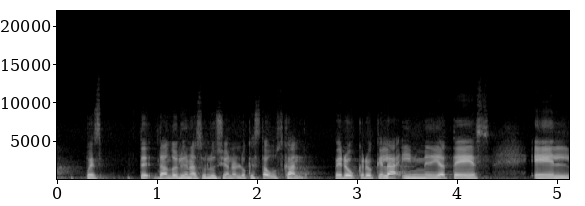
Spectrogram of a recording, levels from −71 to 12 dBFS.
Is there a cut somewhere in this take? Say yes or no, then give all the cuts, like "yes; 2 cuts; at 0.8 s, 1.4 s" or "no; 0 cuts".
no; 0 cuts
